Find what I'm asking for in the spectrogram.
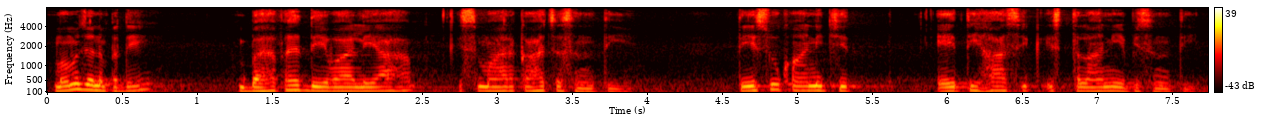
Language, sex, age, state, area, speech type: Sanskrit, male, 18-30, Rajasthan, rural, spontaneous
